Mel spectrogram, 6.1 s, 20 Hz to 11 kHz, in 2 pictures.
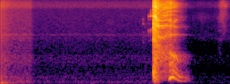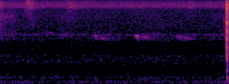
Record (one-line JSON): {"cough_length": "6.1 s", "cough_amplitude": 26028, "cough_signal_mean_std_ratio": 0.17, "survey_phase": "beta (2021-08-13 to 2022-03-07)", "age": "45-64", "gender": "Female", "wearing_mask": "No", "symptom_cough_any": true, "symptom_runny_or_blocked_nose": true, "symptom_headache": true, "smoker_status": "Never smoked", "respiratory_condition_asthma": true, "respiratory_condition_other": false, "recruitment_source": "Test and Trace", "submission_delay": "1 day", "covid_test_result": "Positive", "covid_test_method": "RT-qPCR", "covid_ct_value": 29.5, "covid_ct_gene": "N gene"}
